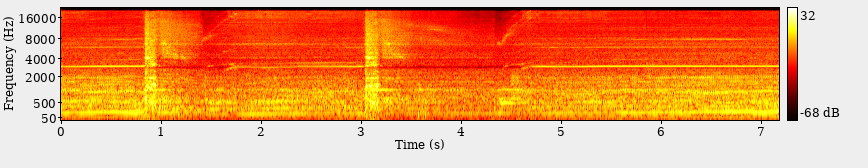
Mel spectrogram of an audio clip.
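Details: Fiat 124 Spider Abarth turbo with Forge atmospheric BOV and wastegate actuator after fixing low-rpm BOV surging and high-rpm actuator stutter by swapping springs and lowering crack pressure from about 11 to 9.5; clean steady pull, crisp puff at lift-off.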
